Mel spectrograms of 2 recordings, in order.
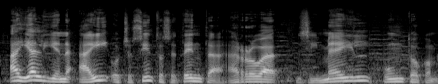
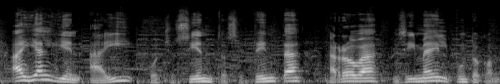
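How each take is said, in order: First: It is said fast. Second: It is said slowly.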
